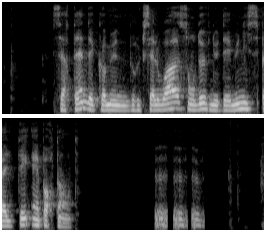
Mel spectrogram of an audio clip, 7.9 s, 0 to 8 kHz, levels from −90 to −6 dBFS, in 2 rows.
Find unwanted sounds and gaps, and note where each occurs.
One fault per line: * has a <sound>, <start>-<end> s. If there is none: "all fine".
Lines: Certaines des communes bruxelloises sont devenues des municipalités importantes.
* has a laugh, 6.2-7.0 s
